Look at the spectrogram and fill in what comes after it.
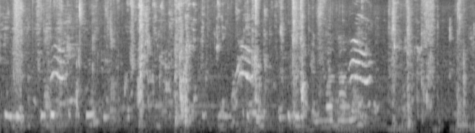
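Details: A kitten is bathed at home. Several short, wavering meows rise and fall among a person's chatter, with splashing water.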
